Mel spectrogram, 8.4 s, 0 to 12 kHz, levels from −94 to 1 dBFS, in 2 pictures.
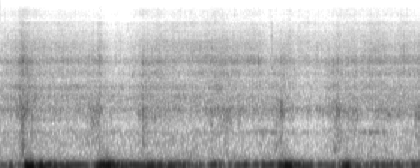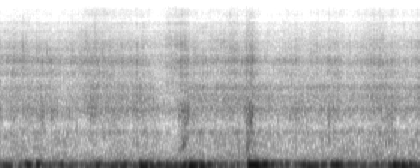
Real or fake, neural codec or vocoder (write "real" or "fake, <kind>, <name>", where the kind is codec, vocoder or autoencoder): real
